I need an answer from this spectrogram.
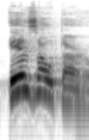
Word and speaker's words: exaltar: Exaltar, ó, exaltar, escreve com X, mas o som de Z.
